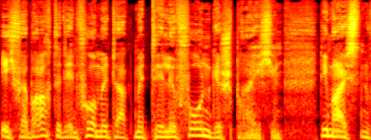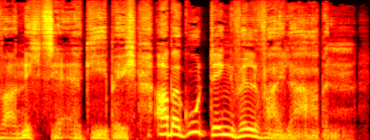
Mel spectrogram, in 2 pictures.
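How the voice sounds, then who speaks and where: An actor playing a dry, wisecracking private detective in a radio crime drama, with a deadpan, sardonic delivery. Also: male voice, mid-range voice, moderate pace, gravelly, slightly rough, no room sound, full character voice. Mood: wry narration. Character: dry, wisecracking private detective narrating his own case. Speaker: detective and first-person narrator.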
